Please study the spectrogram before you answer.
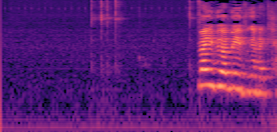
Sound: mouse clicking

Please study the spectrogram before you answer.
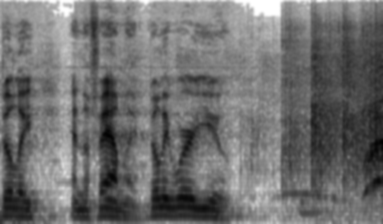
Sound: applause

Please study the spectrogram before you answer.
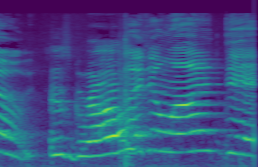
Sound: voiceover

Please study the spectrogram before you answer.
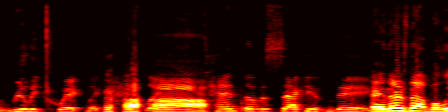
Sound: laughs

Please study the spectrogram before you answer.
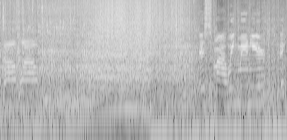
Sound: engine roaring

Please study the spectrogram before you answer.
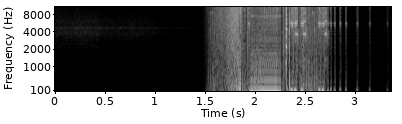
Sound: static buzz

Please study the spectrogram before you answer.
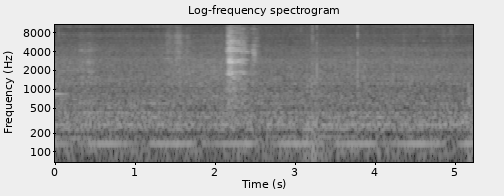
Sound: Alex breathing heavily

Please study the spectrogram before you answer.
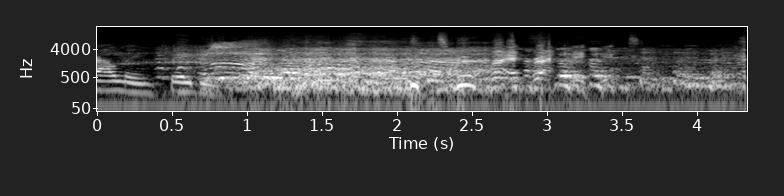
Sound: audience laughing

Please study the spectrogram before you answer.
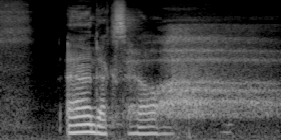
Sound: exhaling

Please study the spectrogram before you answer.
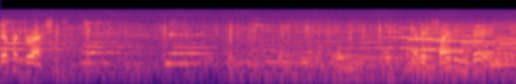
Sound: fire crackling

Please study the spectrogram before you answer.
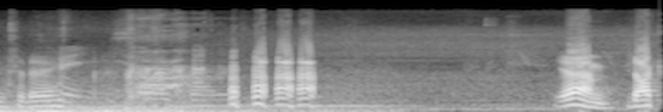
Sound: cheering, laughter

